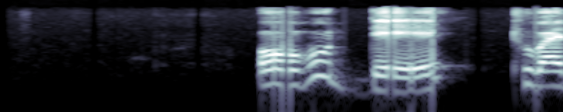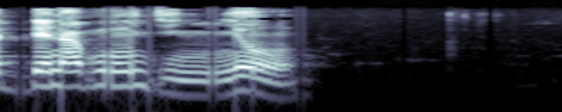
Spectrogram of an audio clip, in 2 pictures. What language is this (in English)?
Ganda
